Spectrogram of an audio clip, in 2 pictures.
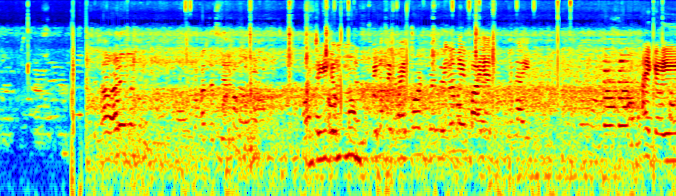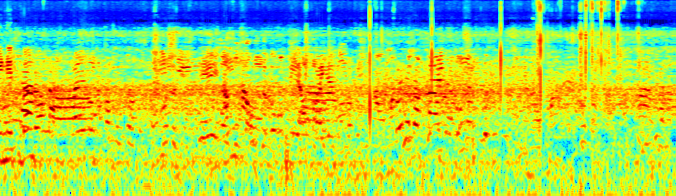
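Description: Many young women chatter and talk close by.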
